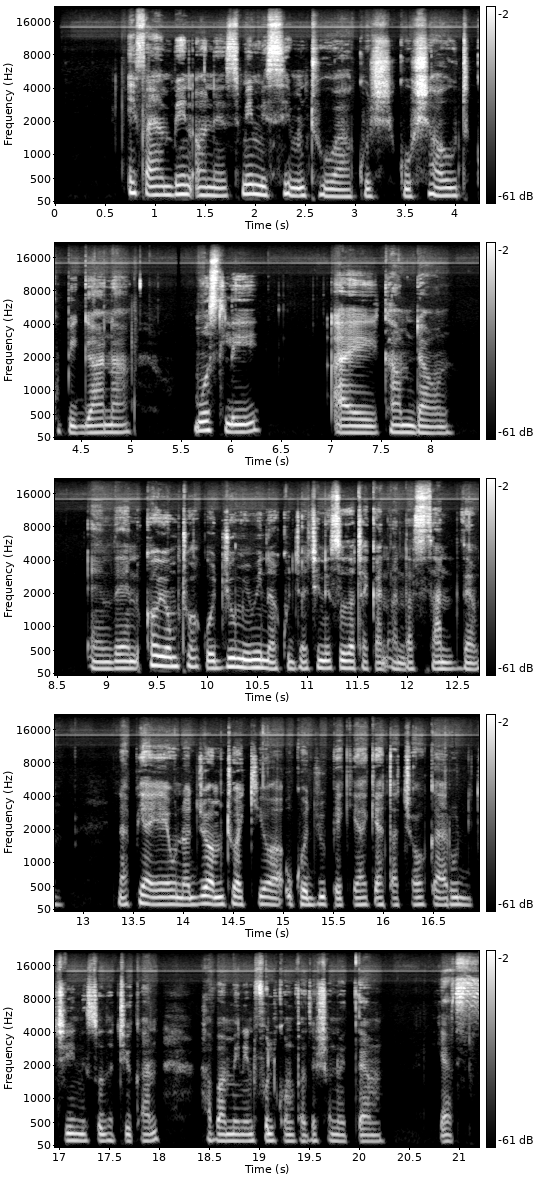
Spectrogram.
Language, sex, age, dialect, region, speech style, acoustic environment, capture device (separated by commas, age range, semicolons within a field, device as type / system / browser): Swahili, female, 25-34, Kenya - Nairobi Sheng-influenced, Kenya, happy, silence, mobile / Linux / Chrome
